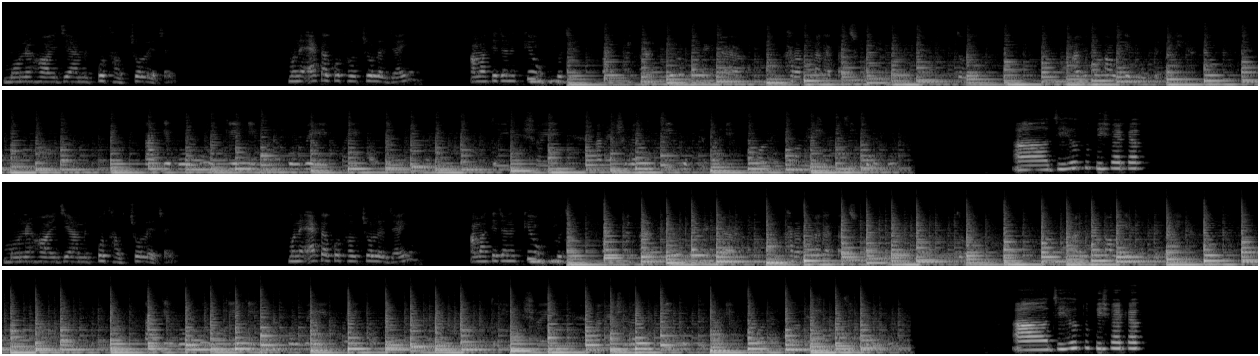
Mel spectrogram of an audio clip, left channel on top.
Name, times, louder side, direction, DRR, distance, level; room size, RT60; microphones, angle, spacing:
voice 1, 0.0-1.7 2.9-4.2 4.7-6.2 6.6-7.5 7.8-8.9 9.5-9.8 10.7-12.0 14.0-17.1 17.4-21.6, left 1 dB, 20° right, 1.0 m, -40 dB
voice 2, 5.3-5.6 6.4-6.5 22.7-23.9, right 5 dB, 45° right, 0.9 m, -28 dB
sound 1, 5.6-21.6, right 4 dB, 85° right, 0.4 m, -27 dB
4.3 x 2.3 x 2.2 m
head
